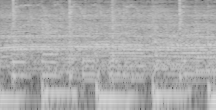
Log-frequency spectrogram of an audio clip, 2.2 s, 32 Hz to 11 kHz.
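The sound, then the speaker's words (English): A dense, steady drone of honey bees buzzing in a hive of about 30,000 to 40,000 bees that is being opened for the honey harvest, a continuous low hum with a rough, noisy texture that holds at an even loudness throughout, with no voices. “That's the bees.”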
